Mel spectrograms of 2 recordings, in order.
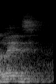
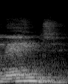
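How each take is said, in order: First: The word ends in an s sound. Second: The word ends in a z sound. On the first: The speaker calls it wrong. "बोलते सारे गलत हैं, इसको लेंस बोलते हैं" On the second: The speaker calls it right. "ये होता है लेंज"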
